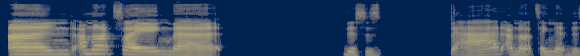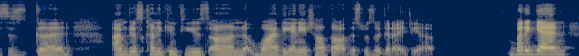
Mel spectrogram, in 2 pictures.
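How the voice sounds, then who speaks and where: A woman's voice: on the high side, pushed and bright, clean tone. A woman hosting a sports podcast, chatting with opinions in a congested, nasal voice from a cold, with frequent ums and likes. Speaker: podcast host.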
